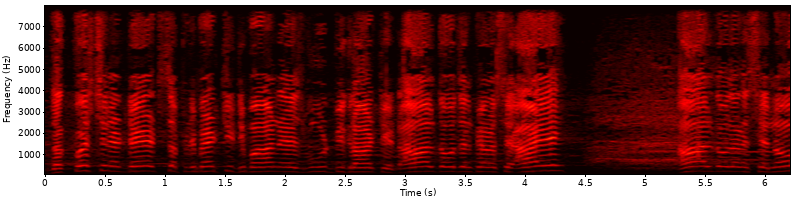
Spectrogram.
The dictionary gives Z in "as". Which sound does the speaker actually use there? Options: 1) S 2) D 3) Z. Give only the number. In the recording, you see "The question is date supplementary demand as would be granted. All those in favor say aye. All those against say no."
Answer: 3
